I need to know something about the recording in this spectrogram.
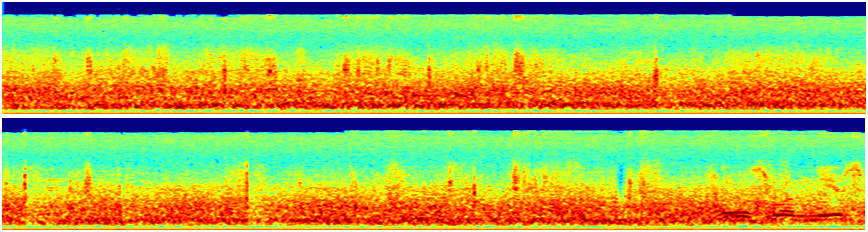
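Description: A crowd of men chants together outdoors.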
